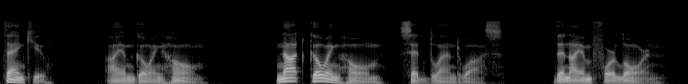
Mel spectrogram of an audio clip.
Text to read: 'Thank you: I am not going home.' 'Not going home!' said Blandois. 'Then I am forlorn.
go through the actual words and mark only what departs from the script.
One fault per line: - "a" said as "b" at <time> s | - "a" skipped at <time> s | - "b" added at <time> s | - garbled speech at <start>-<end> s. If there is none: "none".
- "not" skipped at 1.4 s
